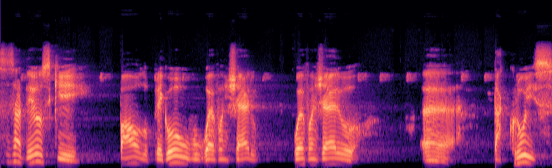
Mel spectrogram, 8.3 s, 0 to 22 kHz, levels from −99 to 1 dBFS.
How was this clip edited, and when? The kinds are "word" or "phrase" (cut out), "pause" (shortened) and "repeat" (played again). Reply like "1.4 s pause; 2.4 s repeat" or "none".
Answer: none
